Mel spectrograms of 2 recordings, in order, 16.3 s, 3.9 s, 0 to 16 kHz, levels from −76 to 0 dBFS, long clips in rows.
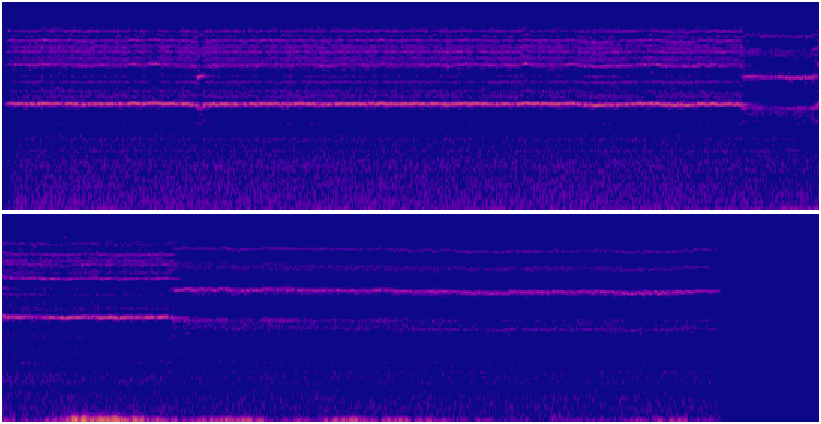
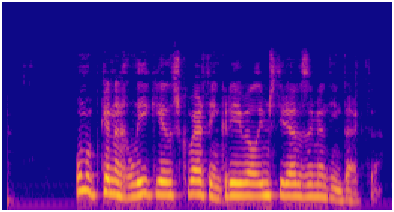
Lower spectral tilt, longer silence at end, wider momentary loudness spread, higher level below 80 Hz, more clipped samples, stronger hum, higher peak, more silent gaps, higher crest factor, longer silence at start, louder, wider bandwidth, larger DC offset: second, 1.5 dB/octave vs -8 dB/octave; first, 1 s vs 0.35 s; first, 12 LU vs 9 LU; about the same, -54 dBFS vs -52 dBFS; neither; neither; second, -24 dBFS vs -2 dBFS; neither; about the same, 18 dB vs 16 dB; about the same, 0 s vs 0.05 s; second, -40 LUFS vs -16 LUFS; first, 11.5 kHz vs 7 kHz; neither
